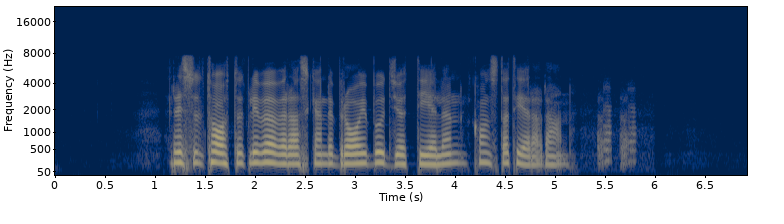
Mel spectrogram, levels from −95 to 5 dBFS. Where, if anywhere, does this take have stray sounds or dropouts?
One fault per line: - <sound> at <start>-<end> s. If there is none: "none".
- laugh at 5.4-5.8 s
